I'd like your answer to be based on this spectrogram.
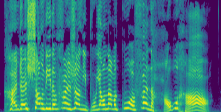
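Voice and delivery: indignant, angry. Narrator voices a traveler protesting to a man taking a cut, angry and indignant. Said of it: "他气愤愤地说".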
